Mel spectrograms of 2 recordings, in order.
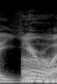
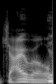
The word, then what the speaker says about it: gyro: Euro? – Yeah. – I think I would stutter if I tried to say euro as opposed to saying gyro.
